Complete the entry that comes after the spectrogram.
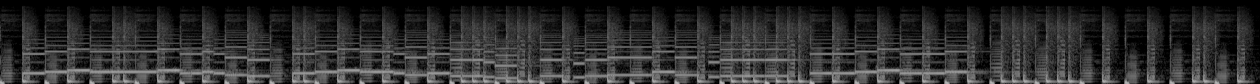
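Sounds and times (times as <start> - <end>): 
polka music: 0.0 - 12.5.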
